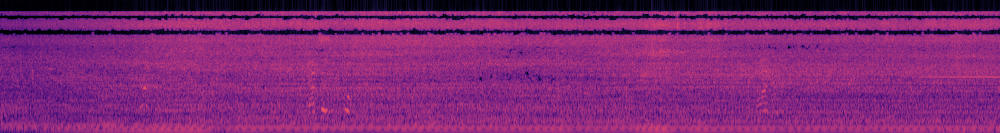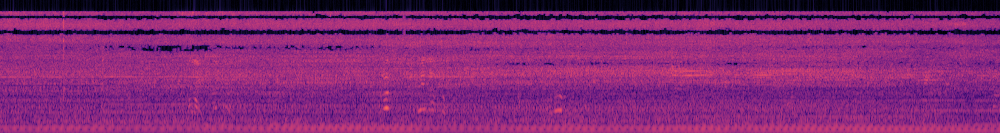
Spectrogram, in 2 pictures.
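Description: A loud, steady low hum that holds one pitch throughout, with a few faint short chirps over it.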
